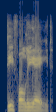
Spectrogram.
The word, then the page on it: defoliate: American English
